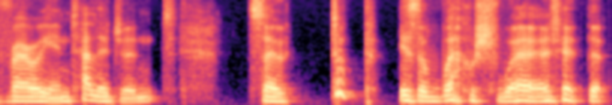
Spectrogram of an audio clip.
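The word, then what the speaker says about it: twp: The Welsh word is tup, which is spelled, it's almost impossible to say, tup, which is spelled TW with a little accent on it, P. No vowels allowed.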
